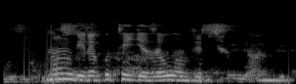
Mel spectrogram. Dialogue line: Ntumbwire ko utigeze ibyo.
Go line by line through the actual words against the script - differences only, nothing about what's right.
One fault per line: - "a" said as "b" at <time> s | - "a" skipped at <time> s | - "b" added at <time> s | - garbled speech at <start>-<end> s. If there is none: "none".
- "wumva" added at 1.7 s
